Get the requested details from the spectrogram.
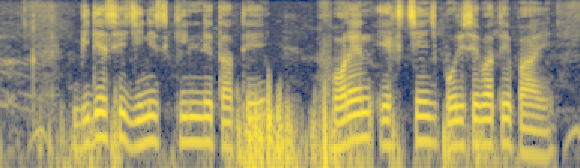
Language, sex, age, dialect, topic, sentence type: Bengali, male, 25-30, Western, banking, statement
